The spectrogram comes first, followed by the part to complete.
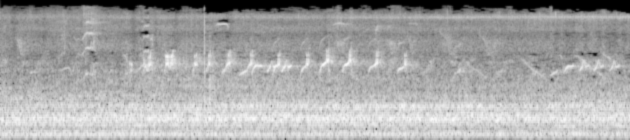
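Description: A bird calling in a quick run of short, high chirps, about five a second, over steady outdoor background noise, with a few more chirps near the end.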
